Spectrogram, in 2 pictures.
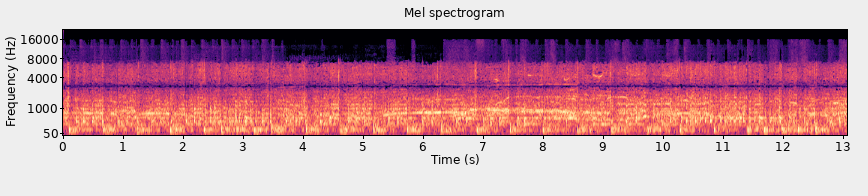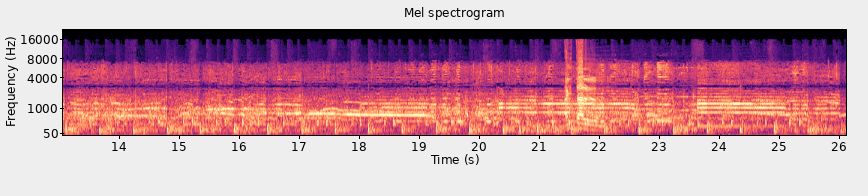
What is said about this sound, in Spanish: Ahí está el momento cuando llega el bus de Melipilla a la plaza de armas de esa ciudad, con redoblantes, con bombos, con platillos y la gente cantando.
